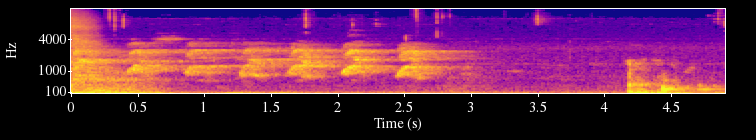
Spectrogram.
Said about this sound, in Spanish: Hay un perro ahí atrás. Perdón. Eh, está opinando, está opinando. Voy a esperar, que. Se está peleando con, alguien. Son dos. Ah, son, dos, se están peleando.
